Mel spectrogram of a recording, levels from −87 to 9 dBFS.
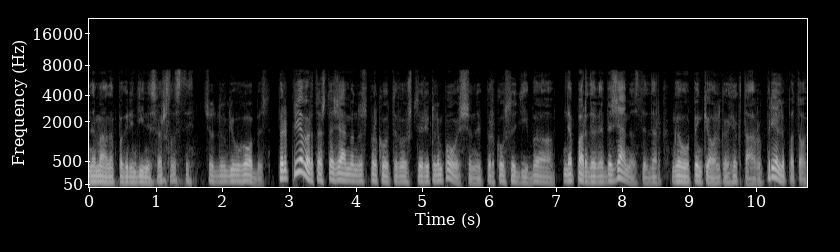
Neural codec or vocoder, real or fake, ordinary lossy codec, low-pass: none; real; AAC, 48 kbps; 7.2 kHz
